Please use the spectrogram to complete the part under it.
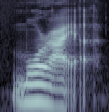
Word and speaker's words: Moriah: Well, I think it's kind of like supposed to be pronounced like Jeremiah or Hezekiah, kind of ma- masculine actually, like Moriah.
